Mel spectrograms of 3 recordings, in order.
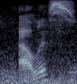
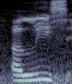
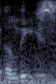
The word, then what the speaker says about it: Alice: with 2.67 I guess I can say Alice or I can say Alise that's French I think if you're in California pronounce it Alice but you know what I think Alise is the way that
